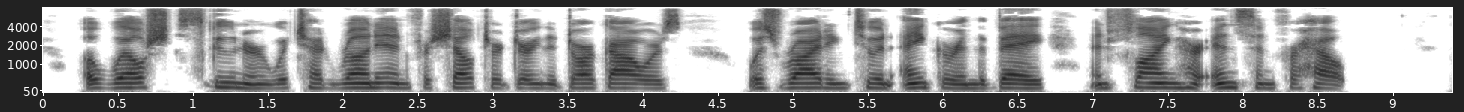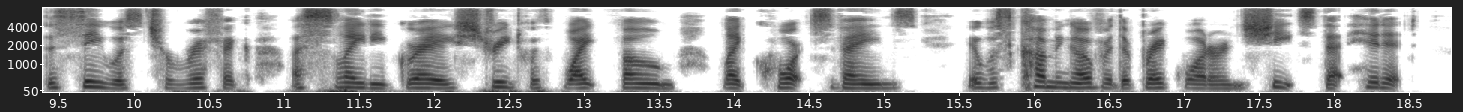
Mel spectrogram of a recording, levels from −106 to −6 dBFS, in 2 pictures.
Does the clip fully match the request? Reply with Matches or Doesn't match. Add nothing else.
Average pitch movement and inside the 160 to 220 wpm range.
Doesn't match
